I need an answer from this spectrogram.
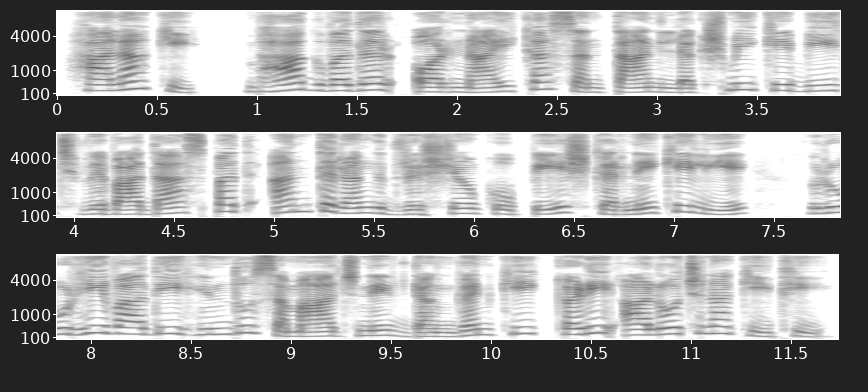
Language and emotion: Hindi, neutral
